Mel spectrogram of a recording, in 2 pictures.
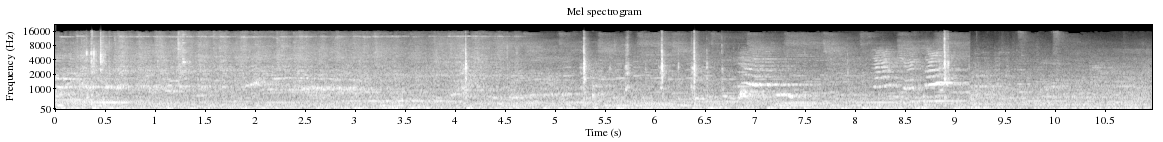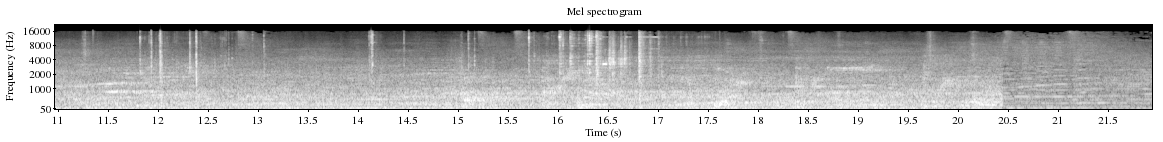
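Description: Busy arcade din: background voices and children, machine music and game sounds, with scattered sharp clicks and clinks from the machines.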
